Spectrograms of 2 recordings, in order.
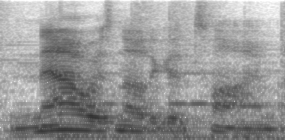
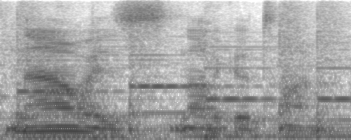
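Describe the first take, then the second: First: It sounds abrupt and curt. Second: It sounds soft and apologetic. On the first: The listener is being brushed off. The speaker calls it wrong. "be careful with the tone" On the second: The speaker regrets being unable to help. The speaker calls it right. "I'm so sorry"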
